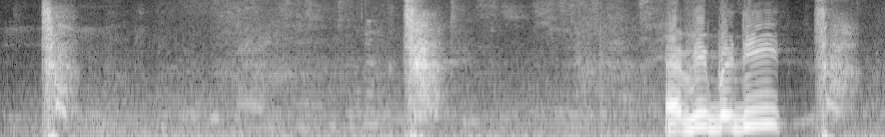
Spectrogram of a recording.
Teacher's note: Behind the teeth, the top teeth, near the alveolar ridge.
